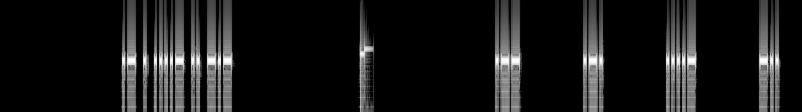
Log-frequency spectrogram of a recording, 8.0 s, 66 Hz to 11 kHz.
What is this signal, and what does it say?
Morse code, heard as a keyed tone, about 44 wpm, spaced as for 21 wpm, 700 Hz. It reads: AE4IK WR4D
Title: USA Call Signs - 8x Character Spacing - 45wpm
